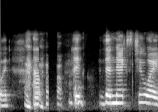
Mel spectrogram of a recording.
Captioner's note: laughter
